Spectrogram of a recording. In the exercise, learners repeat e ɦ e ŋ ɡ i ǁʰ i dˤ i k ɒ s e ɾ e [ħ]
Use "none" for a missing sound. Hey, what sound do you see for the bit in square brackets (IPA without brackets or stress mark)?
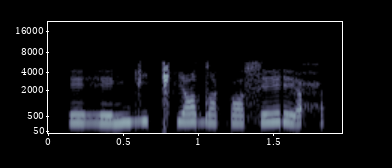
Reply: ħ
